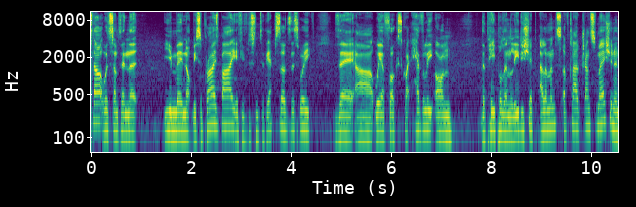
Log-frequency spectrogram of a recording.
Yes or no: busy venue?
yes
